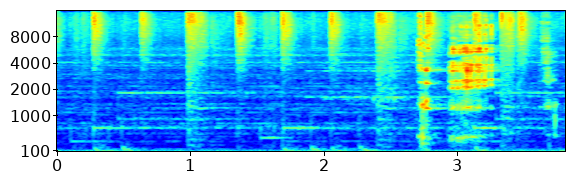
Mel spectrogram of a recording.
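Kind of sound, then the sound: human body sound, burp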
